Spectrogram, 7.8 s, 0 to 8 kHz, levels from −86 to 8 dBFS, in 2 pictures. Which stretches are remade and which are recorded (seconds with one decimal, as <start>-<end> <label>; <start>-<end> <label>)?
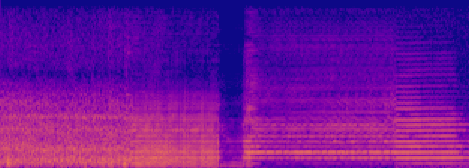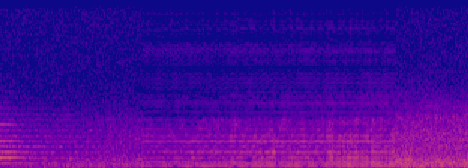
0.0-1.1 recorded; 1.1-3.3 remade; 3.3-5.1 recorded; 5.1-7.2 remade; 7.2-7.8 recorded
